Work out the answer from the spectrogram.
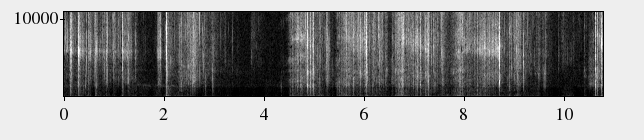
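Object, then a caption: Soap bar. A utility knife blade carves flakes from a square, solid, dry teal soap bar held in the hand. Bursts of bright, crackly scraping and cutting come in uneven strokes, with a quieter pause around the middle before the shaving picks up again.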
